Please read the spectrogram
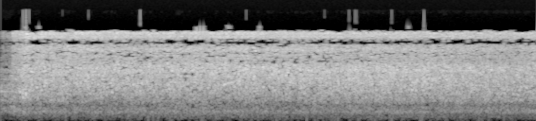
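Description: Multi-storey apartment building collapsing: a loud rushing crash of falling concrete and debris breaks in suddenly and keeps going as a steady, dense noise for several seconds.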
